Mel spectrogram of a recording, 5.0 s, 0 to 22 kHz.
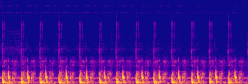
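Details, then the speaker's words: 2018 Chrysler Pacifica, engine off: dull rapid thumping two to three times a second behind the passenger dash; faulty recirculation door actuator flapping, runs about 2–3 minutes before stopping; actuator motor to be replaced. "Again, not normal. And taking a step back, and before I position the camera, it takes about 2 to 3 minutes for that flap to basically run out of power and stop."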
